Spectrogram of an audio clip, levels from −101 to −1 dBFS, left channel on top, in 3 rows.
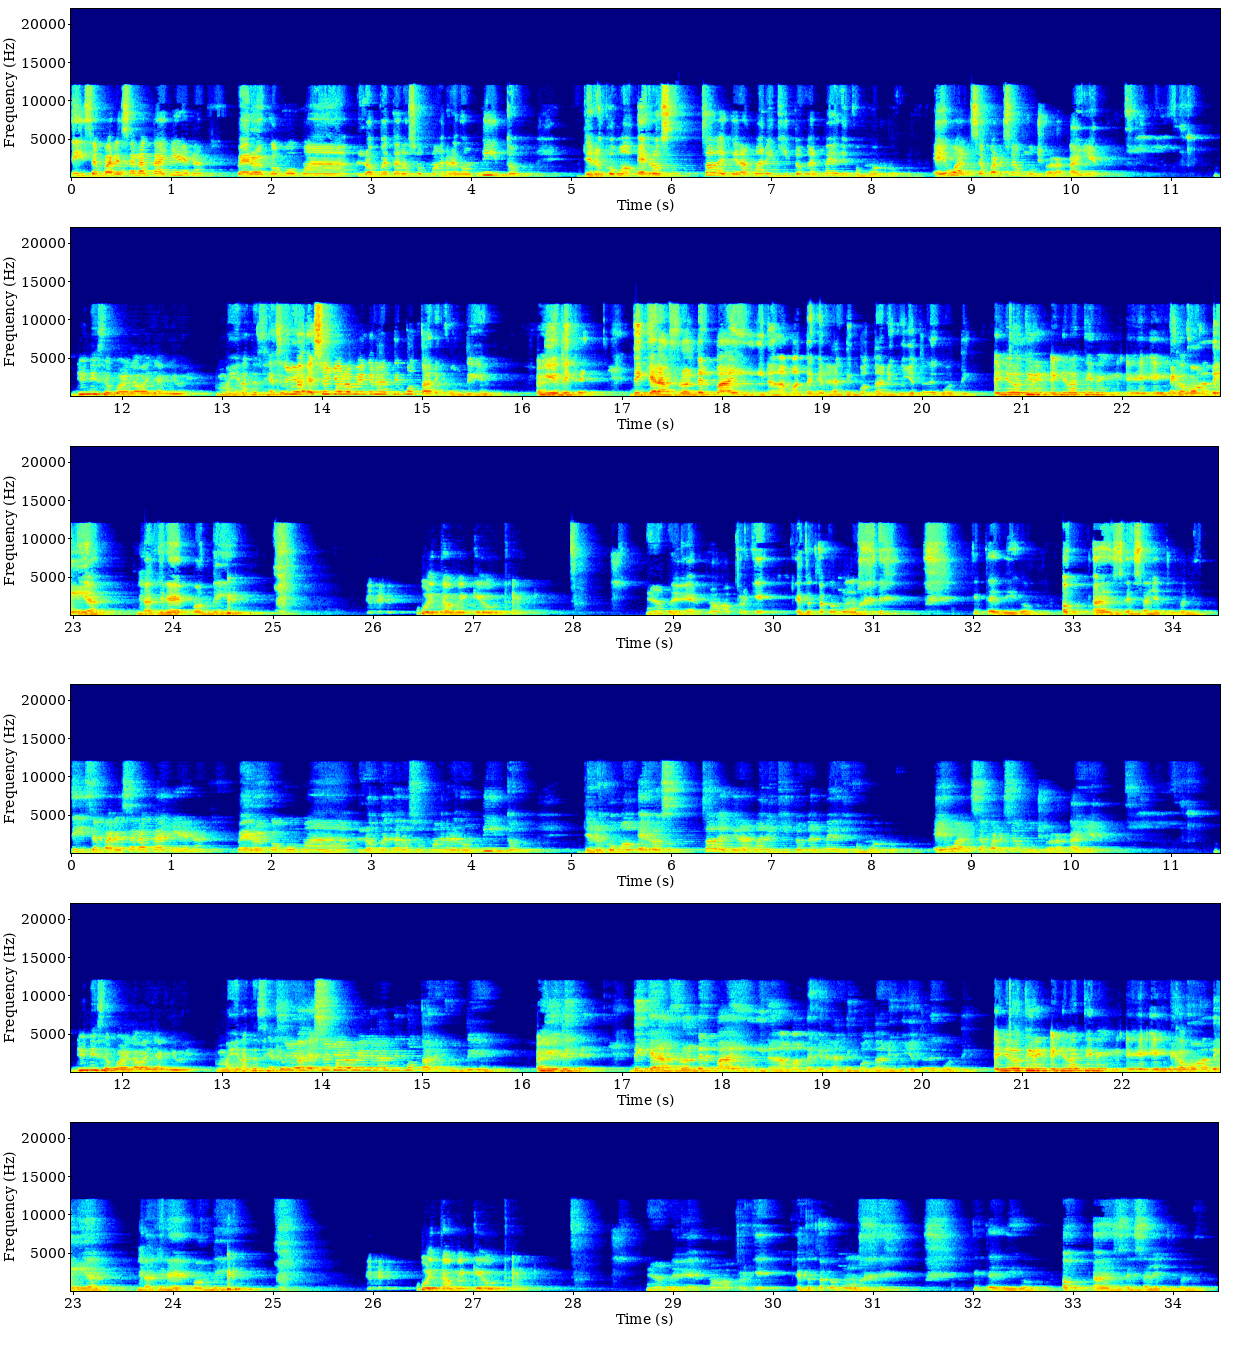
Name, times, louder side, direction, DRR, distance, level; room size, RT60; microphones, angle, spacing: voice 1, 0.0-1.4 1.7-4.5 5.1-6.0 6.3-8.3 8.6-10.3 10.7-10.8 13.5-15.7 16.2-20.5 22.5-23.3 23.7-24.6 25.0-25.2 28.7-29.9 30.2-31.2 31.5-34.3, left 4 dB, 85° left, 7 dB, 1.1 m, -30 dB
voice 2, 11.5-12.7 12.9-13.7 16.1-16.5 20.7-22.9 23.6-23.8 24.5-24.6 25.9-26.1 26.5-27.5, right 1 dB, 10° right, 3 dB, 0.7 m, -26 dB
10.5 x 6.8 x 6.3 m, 1.1 s
head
